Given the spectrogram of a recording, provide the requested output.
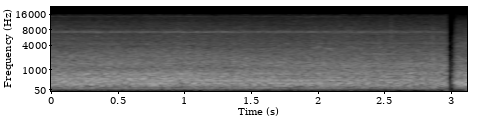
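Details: Hotpoint 8400 BTU air conditioner (rated 8.3 A) after its damaged, cut power cord was replaced, running on low. Even fan rush with a faint steady hum, no rattles or squeals, briefly cut off near the end: normal operation.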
